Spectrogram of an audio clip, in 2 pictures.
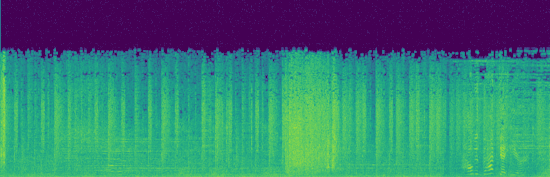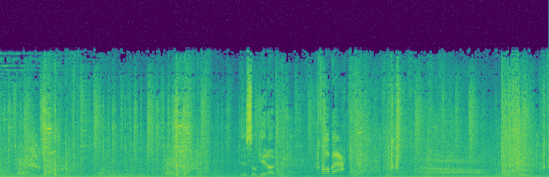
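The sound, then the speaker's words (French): Dense, continuous combat audio from a newly released shooter video game compatible with the Zapper: rapid gunfire bursts and booming explosions pile up over a rumbling low-end bed, loud and chaotic for the whole stretch, with no voices. “Donc ceci c'est le son de Resident Evil Umbrella Chronicles.”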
